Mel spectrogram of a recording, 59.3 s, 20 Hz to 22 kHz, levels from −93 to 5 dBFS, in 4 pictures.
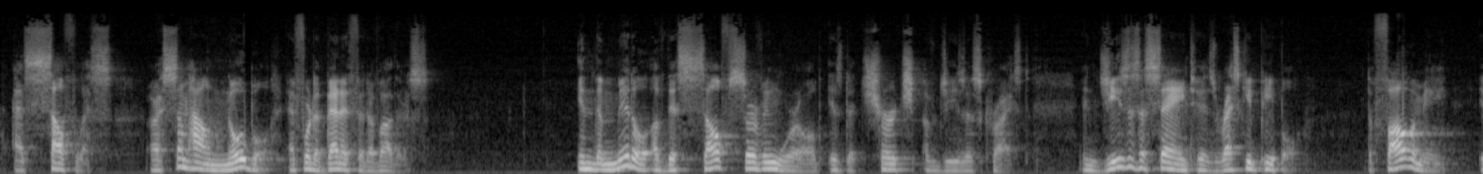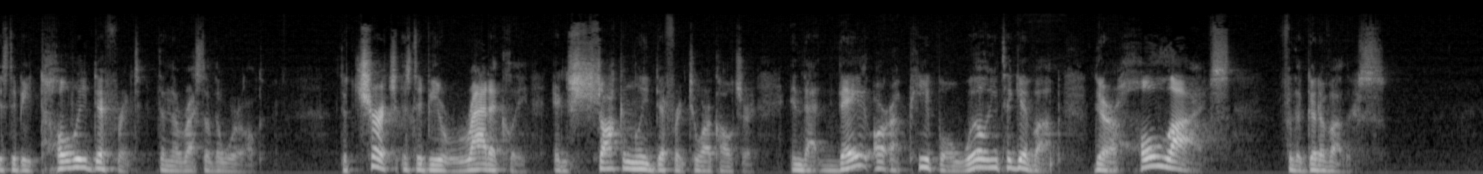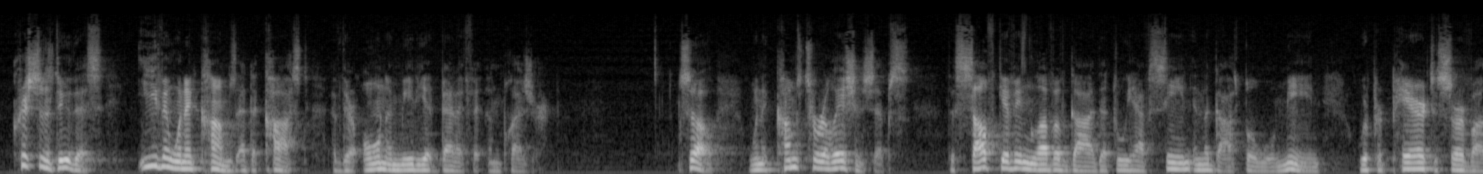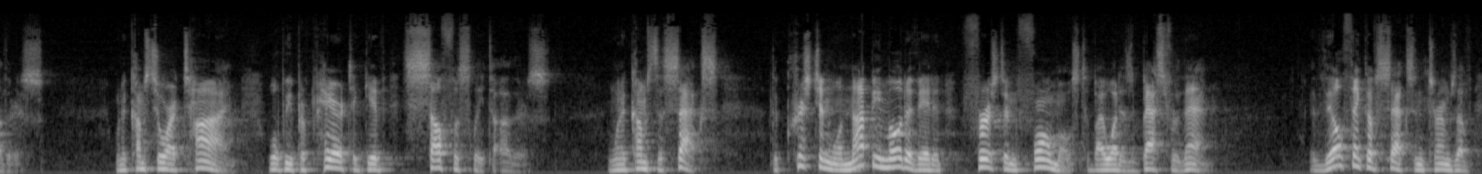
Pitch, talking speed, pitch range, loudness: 125 Hz, 165 wpm, 100-150 Hz, -26 LUFS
